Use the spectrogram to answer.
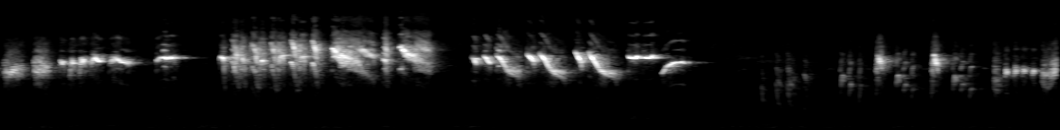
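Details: ['Wambie song used as a master recording for training songbirds: rapid, varied chattering phrases of trills and warbled notes with rising and falling whistles, broken by short pauses and a quieter stretch near the end.']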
